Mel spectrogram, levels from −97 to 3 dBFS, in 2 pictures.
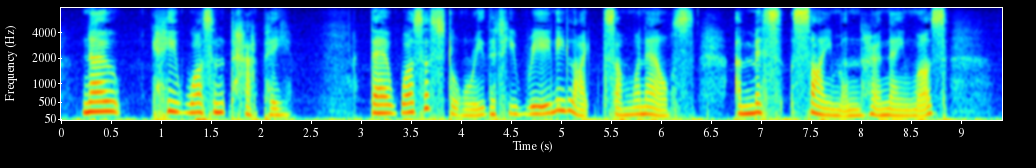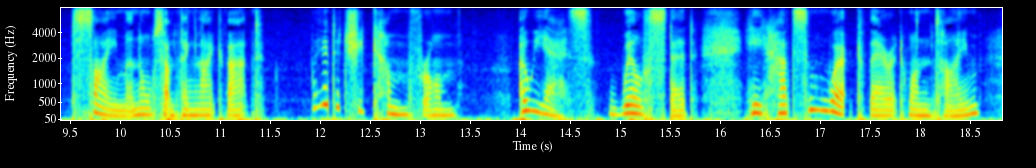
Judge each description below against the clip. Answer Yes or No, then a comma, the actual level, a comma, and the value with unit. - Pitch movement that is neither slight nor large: No, wide, 6.8 semitones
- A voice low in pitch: No, medium, 185 Hz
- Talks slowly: Yes, slow, 130 wpm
